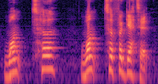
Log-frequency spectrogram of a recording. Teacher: with want and to, you can turn to into a schwa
